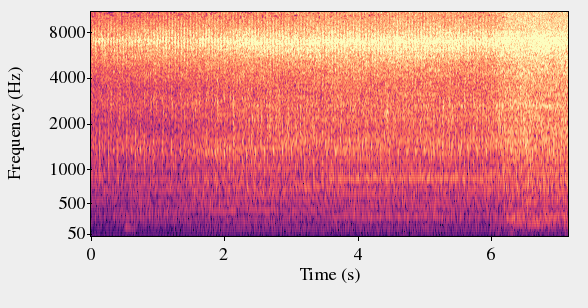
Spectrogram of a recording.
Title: Patrol motorgeräusch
